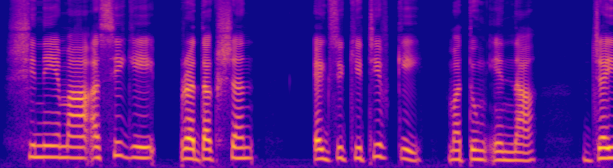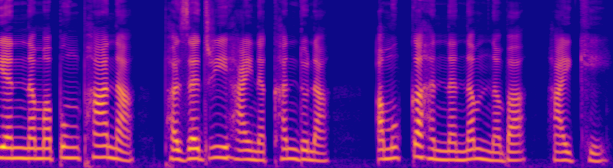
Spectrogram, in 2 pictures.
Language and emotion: Manipuri, neutral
